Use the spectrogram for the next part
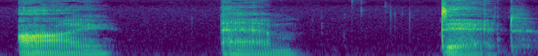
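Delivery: ordinary delivery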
